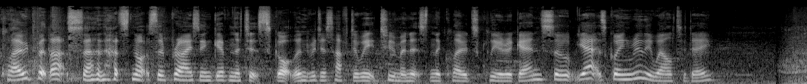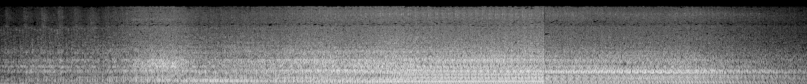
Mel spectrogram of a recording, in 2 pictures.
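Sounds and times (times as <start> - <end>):
speech: 0.0 - 8.0
vehicle engine idling: 7.8 - 16.1.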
